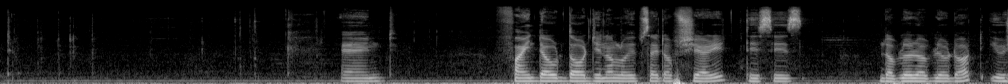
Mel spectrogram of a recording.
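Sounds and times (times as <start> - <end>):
steady low hum: 0.0 - 10.0
computer keyboard keystrokes: 0.1 - 1.0, 1.6 - 2.6.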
